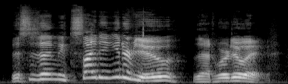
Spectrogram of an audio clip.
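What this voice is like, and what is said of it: Dad's on-camera announcer voice. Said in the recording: “your dad always talked to you like he was on camera”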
